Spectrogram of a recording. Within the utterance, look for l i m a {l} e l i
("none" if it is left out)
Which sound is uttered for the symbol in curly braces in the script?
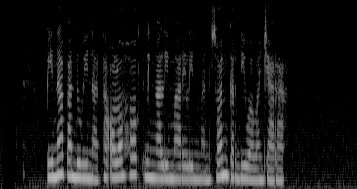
ɾ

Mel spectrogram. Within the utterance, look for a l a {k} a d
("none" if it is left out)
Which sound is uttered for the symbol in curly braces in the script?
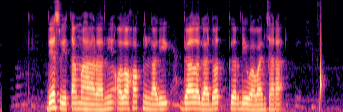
ɡ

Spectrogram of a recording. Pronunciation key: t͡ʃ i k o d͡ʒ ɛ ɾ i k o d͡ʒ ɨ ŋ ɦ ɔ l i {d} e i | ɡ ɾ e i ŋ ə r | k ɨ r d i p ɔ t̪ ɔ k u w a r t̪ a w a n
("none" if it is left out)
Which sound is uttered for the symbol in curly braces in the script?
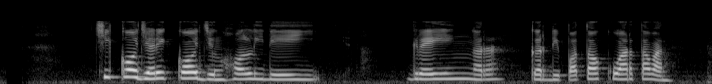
d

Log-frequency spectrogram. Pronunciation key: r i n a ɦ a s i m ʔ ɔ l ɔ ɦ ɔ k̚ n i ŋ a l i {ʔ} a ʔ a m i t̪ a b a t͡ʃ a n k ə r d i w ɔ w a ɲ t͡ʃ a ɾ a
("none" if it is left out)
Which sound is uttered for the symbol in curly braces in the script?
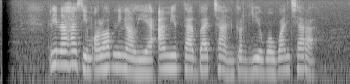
none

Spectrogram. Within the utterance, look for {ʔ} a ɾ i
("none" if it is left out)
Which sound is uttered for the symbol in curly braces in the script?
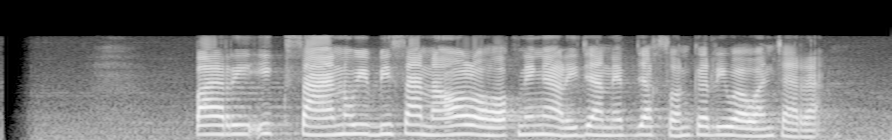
p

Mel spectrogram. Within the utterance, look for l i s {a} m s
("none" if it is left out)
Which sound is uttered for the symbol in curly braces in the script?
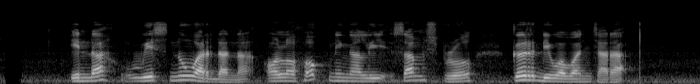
a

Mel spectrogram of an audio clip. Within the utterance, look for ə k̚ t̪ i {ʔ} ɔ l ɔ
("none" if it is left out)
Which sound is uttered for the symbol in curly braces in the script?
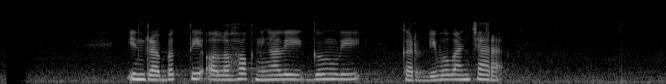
ʔ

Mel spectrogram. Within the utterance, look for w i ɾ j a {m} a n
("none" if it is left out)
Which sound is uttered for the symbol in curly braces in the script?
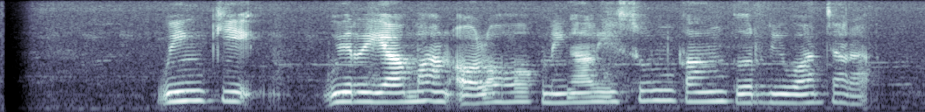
m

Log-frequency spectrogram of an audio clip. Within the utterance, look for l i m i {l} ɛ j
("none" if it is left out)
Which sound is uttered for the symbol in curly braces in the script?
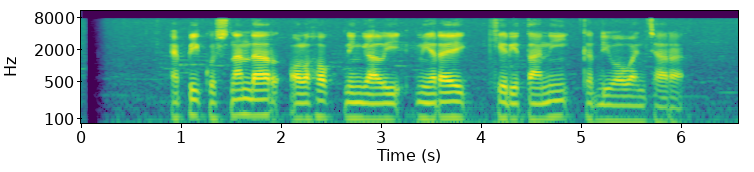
ɾ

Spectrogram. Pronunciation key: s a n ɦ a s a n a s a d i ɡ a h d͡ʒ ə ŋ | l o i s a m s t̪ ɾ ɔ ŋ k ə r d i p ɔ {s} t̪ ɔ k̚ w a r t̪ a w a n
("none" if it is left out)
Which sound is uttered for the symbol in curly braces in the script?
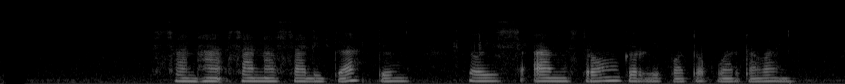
none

